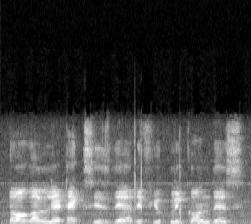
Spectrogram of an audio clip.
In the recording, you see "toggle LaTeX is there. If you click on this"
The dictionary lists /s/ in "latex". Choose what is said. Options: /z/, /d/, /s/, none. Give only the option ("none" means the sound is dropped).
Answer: /s/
